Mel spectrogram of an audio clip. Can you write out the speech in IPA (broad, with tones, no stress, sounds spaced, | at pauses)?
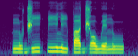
n u˨ d͡ʒ iː˦ k͡p iː˦ l iː˨ p a˦ d͡ʒ ɔ˧ w e˧ n u˧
